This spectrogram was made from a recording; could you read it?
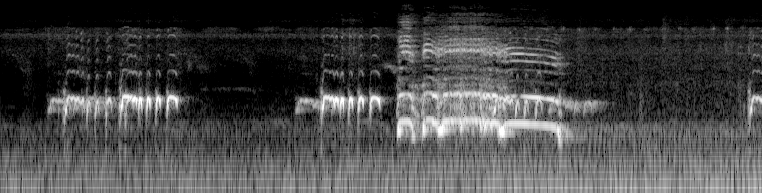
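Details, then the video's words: Zebra dove singing loudly to call out rivals, giving two stuttering phrases of rapid cooing pulses ending in a held note; a rooster crows long and loud midway through. "Suara Burung Perkutut Gacor Suara Besar Mengundang Lawan Bunyi"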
